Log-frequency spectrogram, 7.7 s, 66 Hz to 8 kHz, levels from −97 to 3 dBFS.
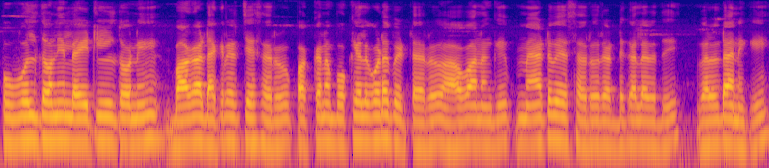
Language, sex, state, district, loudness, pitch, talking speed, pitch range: Telugu, male, Andhra Pradesh, Chittoor, -17 LUFS, 135 Hz, 130 wpm, 130-140 Hz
